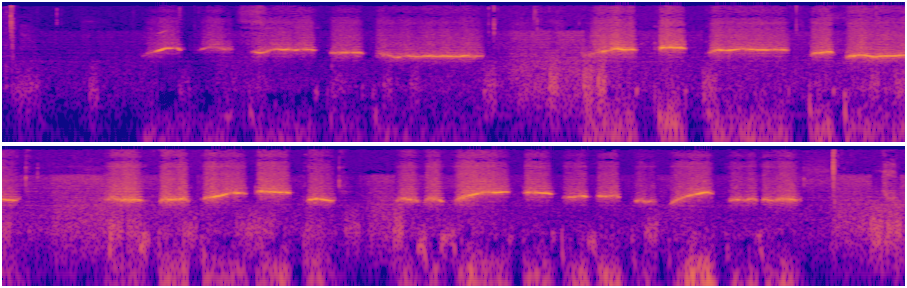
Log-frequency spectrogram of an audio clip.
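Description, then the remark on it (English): Someone whistles a song melody, a clear melodic line of sustained and sliding notes in phrases with short breaths between, with breathy rustle and some low bumps underneath. “Whistle a melody.”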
